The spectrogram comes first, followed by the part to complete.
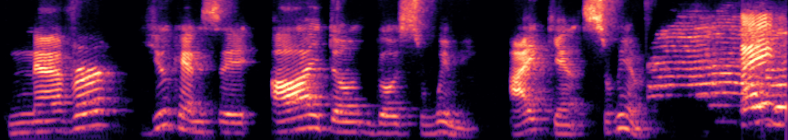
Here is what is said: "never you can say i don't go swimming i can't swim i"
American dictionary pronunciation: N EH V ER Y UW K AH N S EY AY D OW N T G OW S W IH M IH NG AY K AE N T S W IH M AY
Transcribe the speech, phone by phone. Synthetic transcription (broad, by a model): N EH V ER Y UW K AH N S EY AY D OW N T G OW S W IH M IH NG AY K AE N T S W IH M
